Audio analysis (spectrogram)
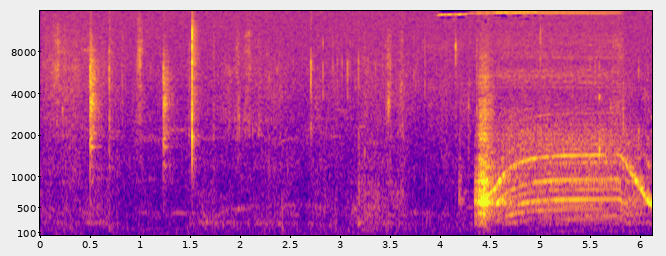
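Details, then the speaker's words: Giant Revive e-bike with Bafang/8FUN hub motor, rewired with new controller: clear electric whine for about two seconds without the wheel spinning; disconnecting the controller's two joined green direction wires fixed it, throttle then spins forward. "wheel does not spin but you can hear the motor when you connect these two green ones to one another it starts up automatically"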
